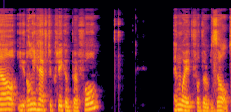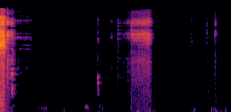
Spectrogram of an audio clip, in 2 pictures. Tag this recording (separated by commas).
Speech, inside a small room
